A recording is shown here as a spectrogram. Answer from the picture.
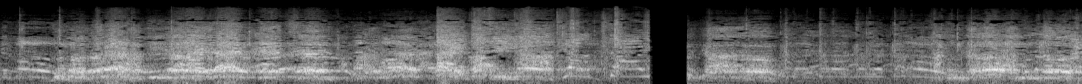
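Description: A crowd of marchers shouting protest slogans together in loud repeated phrases. The sound cuts out completely for a moment about six and a half seconds in.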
